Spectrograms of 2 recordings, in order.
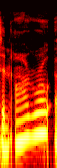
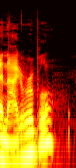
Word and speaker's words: inaugural: We're glad you tuned in to this inaugural episode of season 5.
